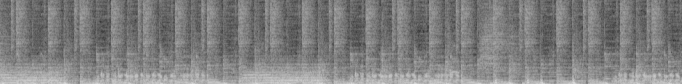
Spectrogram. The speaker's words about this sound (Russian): Бык корову тык, корова мык.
